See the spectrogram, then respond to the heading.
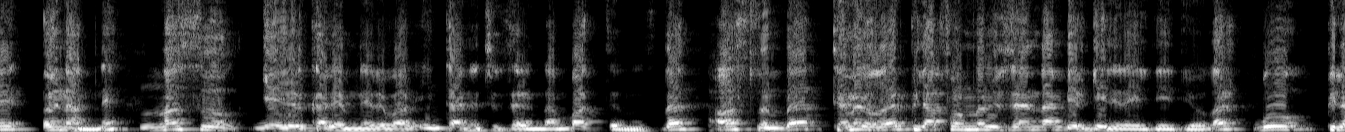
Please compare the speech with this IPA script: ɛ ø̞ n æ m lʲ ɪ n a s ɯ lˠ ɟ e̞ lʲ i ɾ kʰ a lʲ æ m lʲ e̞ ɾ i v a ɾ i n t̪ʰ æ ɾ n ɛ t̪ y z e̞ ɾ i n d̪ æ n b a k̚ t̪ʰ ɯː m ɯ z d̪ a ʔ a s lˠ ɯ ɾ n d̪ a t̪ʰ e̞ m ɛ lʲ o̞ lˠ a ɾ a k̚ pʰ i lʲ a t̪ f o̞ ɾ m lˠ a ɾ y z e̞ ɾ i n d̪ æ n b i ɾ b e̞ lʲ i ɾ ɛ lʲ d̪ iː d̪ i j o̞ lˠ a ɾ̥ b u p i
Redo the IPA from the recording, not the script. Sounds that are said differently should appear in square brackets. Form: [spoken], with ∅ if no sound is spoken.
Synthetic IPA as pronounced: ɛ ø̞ n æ m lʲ ɪ n a s ɯ lˠ ɟ e̞ lʲ i ɾ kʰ a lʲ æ m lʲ e̞ ɾ i v a ɾ i n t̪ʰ æ ɾ n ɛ t̪ y z e̞ ɾ i n d̪ æ n b a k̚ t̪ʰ ɯː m ɯ z d̪ a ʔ a s lˠ ɯ [∅] n d̪ a t̪ʰ e̞ m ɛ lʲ o̞ lˠ a ɾ a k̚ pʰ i lʲ a t̪ f o̞ ɾ m lˠ a ɾ y z e̞ ɾ i n d̪ æ n b i ɾ [ɟ] e̞ lʲ i ɾ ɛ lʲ d̪ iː d̪ i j o̞ lˠ a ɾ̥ b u p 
